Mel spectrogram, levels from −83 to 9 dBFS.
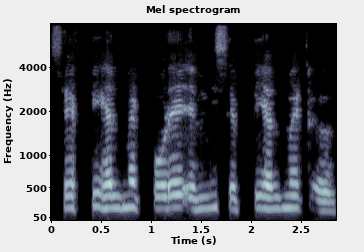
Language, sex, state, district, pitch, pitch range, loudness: Bengali, male, West Bengal, Kolkata, 185 Hz, 175-190 Hz, -18 LUFS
